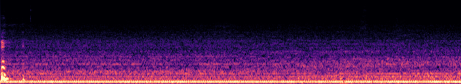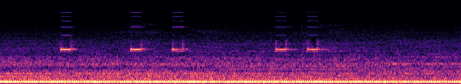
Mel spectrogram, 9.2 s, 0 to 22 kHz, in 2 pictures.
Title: 2349 - Microwave noises when plugged in.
